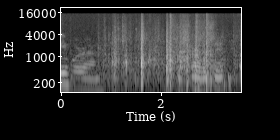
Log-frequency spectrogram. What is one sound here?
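A cardboard box rattles as it is shaken.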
